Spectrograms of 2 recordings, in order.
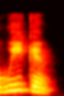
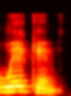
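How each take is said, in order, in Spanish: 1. La primera vocal suena como 'ee'. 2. La primera vocal suena como 'eh'. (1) "por eso yo digo weekend" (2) "no digo weekend"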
